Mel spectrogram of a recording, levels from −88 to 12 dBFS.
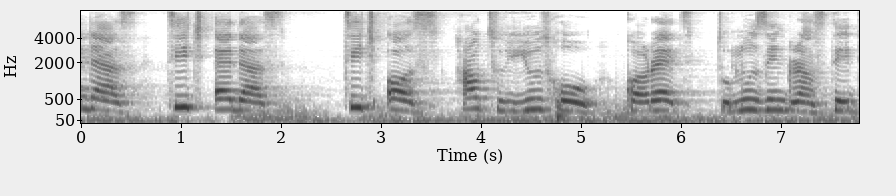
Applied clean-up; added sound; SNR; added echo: none; Wind; 13 dB; reverberation time 0.4 s.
